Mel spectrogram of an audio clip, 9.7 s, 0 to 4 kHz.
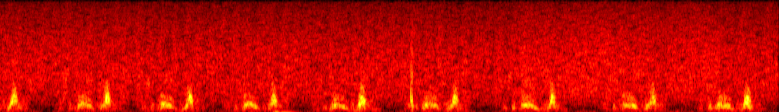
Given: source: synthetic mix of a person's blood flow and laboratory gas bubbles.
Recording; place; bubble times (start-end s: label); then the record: Doppler ultrasound of blood flow; precordium
5.11-5.21 s: bubbles
From the record:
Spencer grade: 1 (occasional bubble signal discernible with the cardiac motion signal, with majority of cardiac periods free of bubbles); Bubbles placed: only in the low amplitude regions of the cardiac cycle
